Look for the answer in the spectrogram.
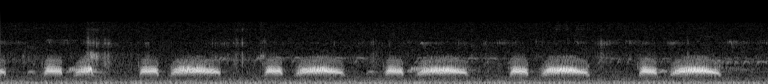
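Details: Trapping decoy spotted dove, bird number 22, coos steadily in short-long pairs, a clipped hoot followed by a fuller drawn-out coo, about five pairs over several seconds, over a soft rural background.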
